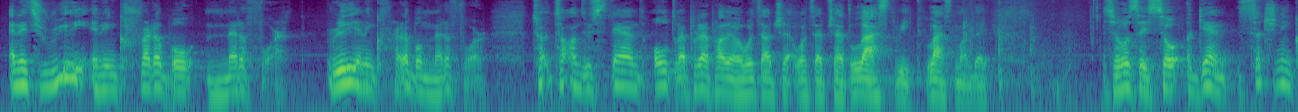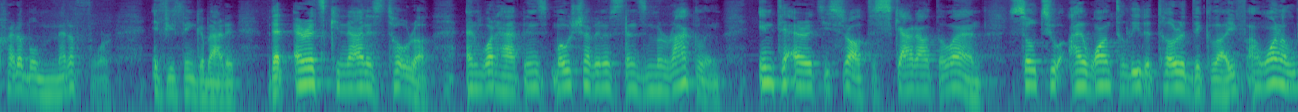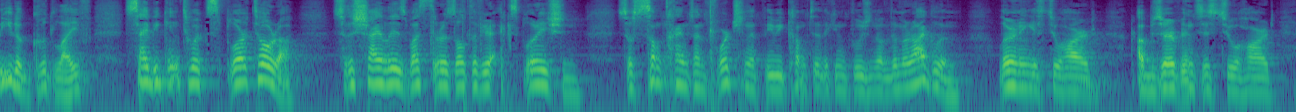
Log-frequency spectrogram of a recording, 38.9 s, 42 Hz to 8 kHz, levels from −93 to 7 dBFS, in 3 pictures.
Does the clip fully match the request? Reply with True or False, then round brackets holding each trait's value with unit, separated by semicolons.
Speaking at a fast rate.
False (175 wpm)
